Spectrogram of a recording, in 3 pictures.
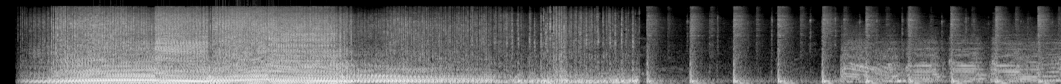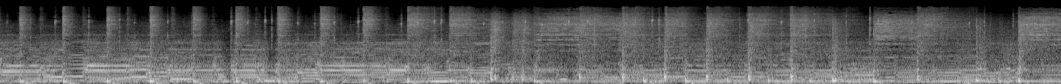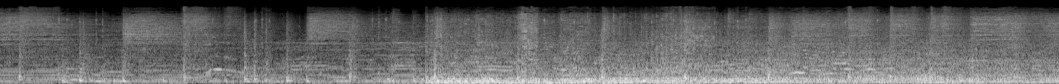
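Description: A motorcycle engine revving up and down twice, then live rock music with a drum kit keeping the beat. Near the end a louder low rumble comes in under the music.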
